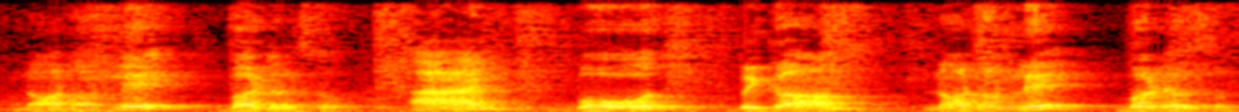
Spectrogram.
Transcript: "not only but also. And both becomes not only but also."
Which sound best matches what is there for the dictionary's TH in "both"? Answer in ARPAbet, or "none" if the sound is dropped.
T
